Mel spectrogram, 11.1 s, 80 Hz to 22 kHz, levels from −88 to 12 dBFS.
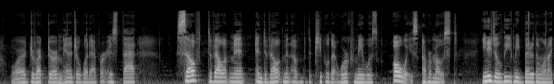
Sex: female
